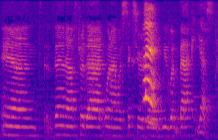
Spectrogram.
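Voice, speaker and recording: A woman in her thirties, from Israel, talking in a casual interview, halting, with many fillers and restarts. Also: on the low side, little pitch movement, over loud music. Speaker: guest. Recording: echoey room, far from the mic.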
